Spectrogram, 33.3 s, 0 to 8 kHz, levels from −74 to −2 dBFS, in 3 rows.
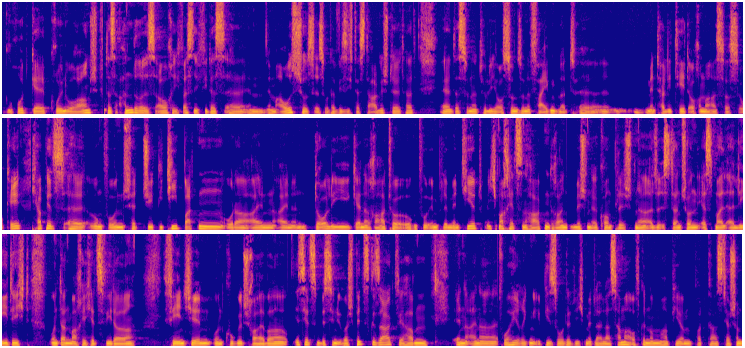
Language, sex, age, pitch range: German, male, 40-59, 105-130 Hz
